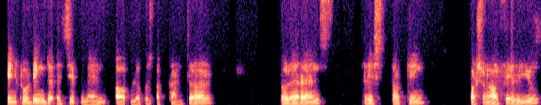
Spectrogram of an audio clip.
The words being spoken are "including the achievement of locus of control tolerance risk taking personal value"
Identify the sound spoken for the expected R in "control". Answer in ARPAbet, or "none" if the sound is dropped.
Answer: none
